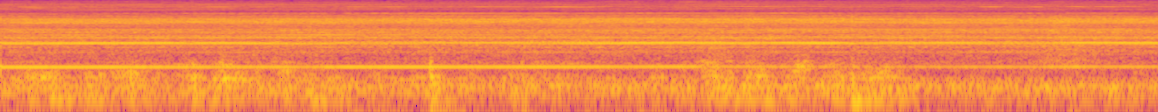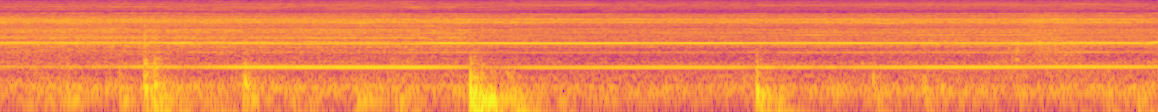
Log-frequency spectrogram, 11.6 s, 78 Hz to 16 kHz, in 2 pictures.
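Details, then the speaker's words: Worx WX031 brushless wet/dry vacuum: strained high howling with occasional debris clunks, filter clogged during heavy pickup. Vacuum motor straining from a clogged filter. "you can hear it there howling in distress because quite obviously the filter is going to be fairly well popped up which it is"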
